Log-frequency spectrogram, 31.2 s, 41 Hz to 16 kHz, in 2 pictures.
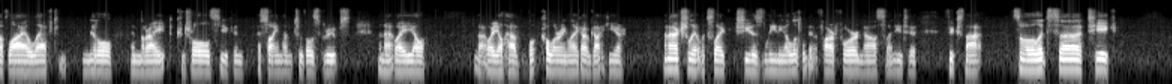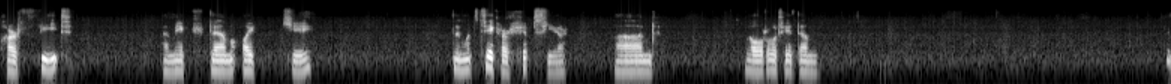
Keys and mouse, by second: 5.9 super+Right, 12.6 click, 20.8 click, 22.7 click, 25.1 super+Right, 25.9 r, 29.0 r.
